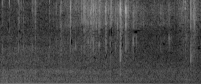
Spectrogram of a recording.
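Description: Faint background hiss over a steady low hum, slowly fading, in a pause between spoken sentences.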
